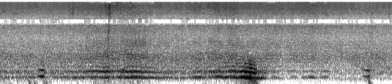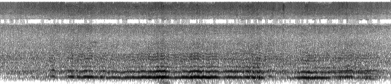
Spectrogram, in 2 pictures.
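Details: Honey bees buzzing during a beekeeper's inspection of hives in an apiary at peak production. A steady droning hum holds two low tones. Soft thumps and clicks from hive handling rise and fall around it.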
